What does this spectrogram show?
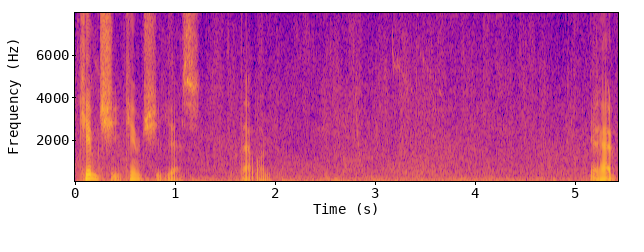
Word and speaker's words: kimchi: Has an E sound at the end. Kimchi, yes, that one.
